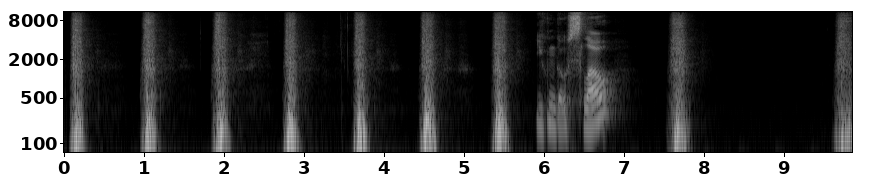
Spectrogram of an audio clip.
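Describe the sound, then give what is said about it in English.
Forceful exhales blown through the mouth while snapping in the belly during breathwork, sharp whooshing bursts at a steady, even rhythm, with a brief spoken phrase midway before the blowing resumes. “And as you forcefully blow out with your mouth, you are snapping in your belly. So you snap in your belly as you blow out. So it sounds like this.”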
